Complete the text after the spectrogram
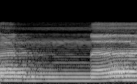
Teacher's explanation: نون پر کھڑا زبر ہے، 2 حرکات لمبا کریں گے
